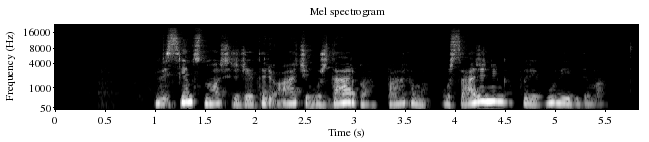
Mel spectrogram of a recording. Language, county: Lithuanian, Kaunas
